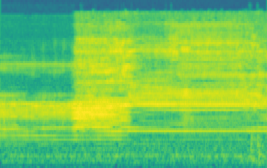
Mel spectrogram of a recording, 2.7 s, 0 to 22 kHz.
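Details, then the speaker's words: Tatvida brushless rotary tattoo machine, thought to be about 6-7 W, running at 9 volts and faster: thin high-pitched electric buzz growing louder and sharper at higher speed; noisy at high speed. "Là, elle fait du bruit, ça va plus vite. Mais le bruit, c'est compliqué, quoi."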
